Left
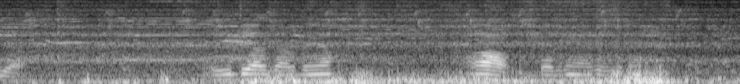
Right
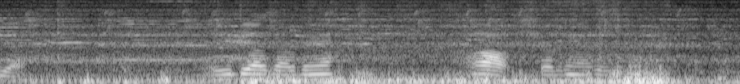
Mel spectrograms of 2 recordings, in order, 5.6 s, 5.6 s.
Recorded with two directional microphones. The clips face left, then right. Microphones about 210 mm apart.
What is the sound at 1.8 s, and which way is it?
Speech, 10° right (ahead or behind).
